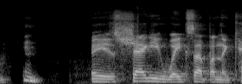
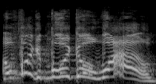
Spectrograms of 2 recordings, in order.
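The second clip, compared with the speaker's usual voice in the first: much higher, hyped Shaggy. Retold or imitated. Shaggy hyping up Scooby, very high cheer. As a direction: cheer the dog on. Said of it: "and he goes".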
